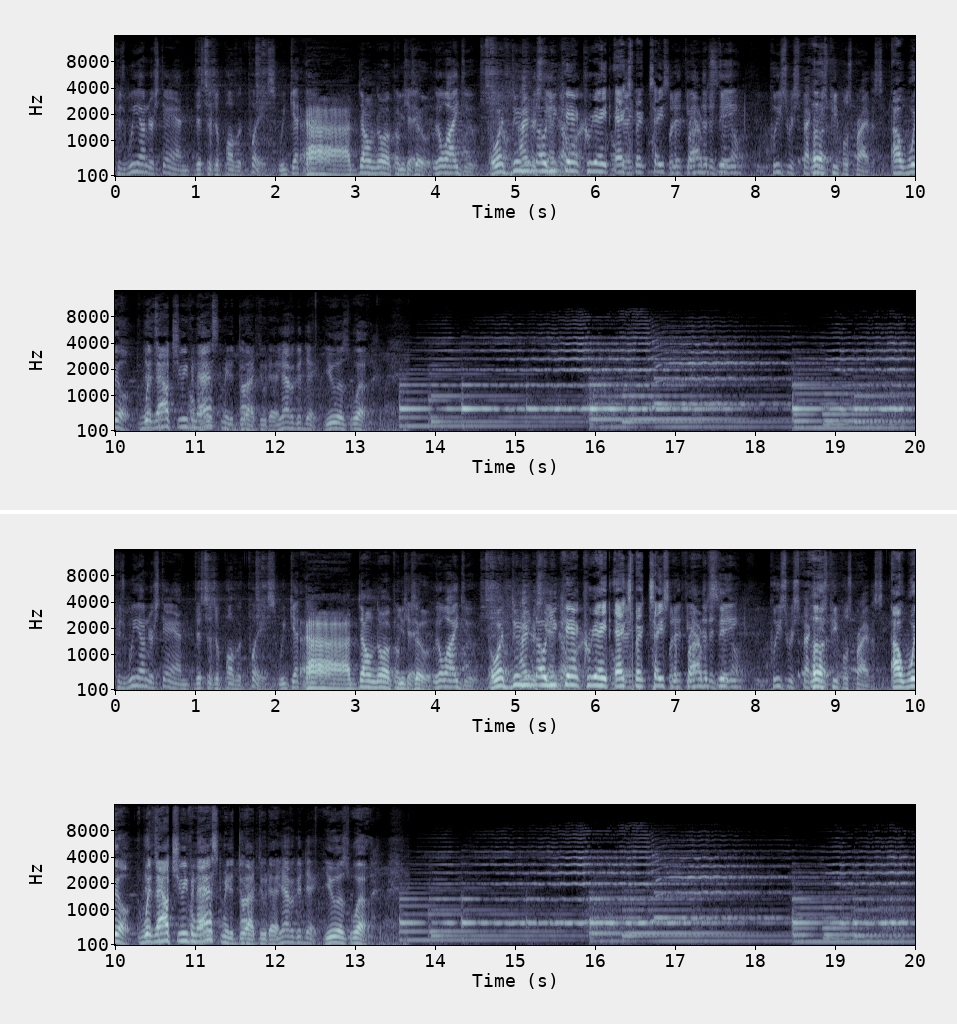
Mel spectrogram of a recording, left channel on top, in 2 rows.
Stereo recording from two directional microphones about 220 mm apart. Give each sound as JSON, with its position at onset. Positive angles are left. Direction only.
{"t": 0.2, "sound": "a man's voice", "side_deg": -10}
{"t": 2.3, "sound": "speech", "side_deg": -40}
{"t": 3.5, "sound": "a man's voice", "side_deg": -10}
{"t": 4.7, "sound": "a man's voice", "side_deg": -45}
{"t": 5.0, "sound": "speech", "side_deg": -5}
{"t": 5.3, "sound": "speech", "side_deg": -40}
{"t": 8.2, "sound": "a man's voice", "side_deg": -15}
{"t": 9.7, "sound": "a man's voice", "side_deg": -45}
{"t": 12.0, "sound": "a man's voice", "side_deg": -10}
{"t": 12.6, "sound": "a man's voice", "side_deg": -45}
{"t": 13.6, "sound": "music", "side_deg": 0}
